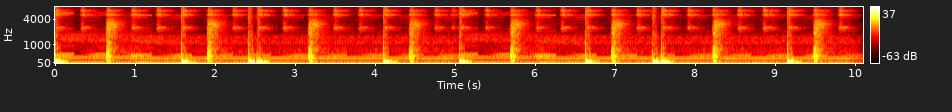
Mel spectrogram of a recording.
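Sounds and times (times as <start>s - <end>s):
hip hop beat: 0.0s - 10.0s.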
